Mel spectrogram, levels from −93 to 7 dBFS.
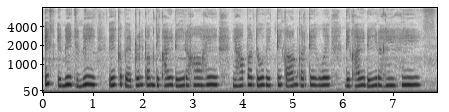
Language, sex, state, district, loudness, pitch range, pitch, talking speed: Hindi, female, Rajasthan, Jaipur, -15 LUFS, 245-265 Hz, 255 Hz, 160 wpm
